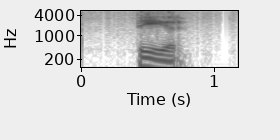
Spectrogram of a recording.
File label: "Square", hungarian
